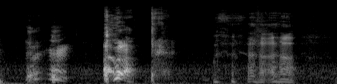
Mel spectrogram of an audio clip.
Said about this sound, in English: I coughed, sorry. Whoops. Like I fell over. Weird cough.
